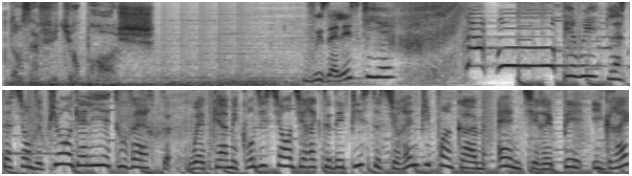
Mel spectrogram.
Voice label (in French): spot tres dynamique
